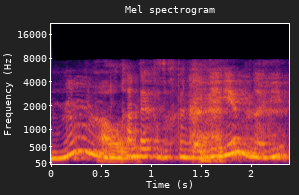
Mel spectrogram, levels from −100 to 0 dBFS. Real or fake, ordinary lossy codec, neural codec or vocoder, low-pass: fake; none; codec, 16 kHz, 8 kbps, FreqCodec, smaller model; none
